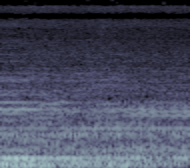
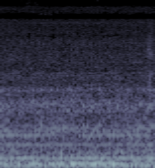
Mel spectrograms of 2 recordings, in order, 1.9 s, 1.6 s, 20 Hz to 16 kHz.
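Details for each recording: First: New February 2025 Trane XR14 1.5-ton heat pump outdoor unit; steady even hum with a few fixed tones, no knocks, rattles or grinding; running normally. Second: 2018 Goodman GSZ14 2-ton heat pump, fan running without the compressor since the previous afternoon: steady low hum as the compressor strains weakly but never starts; cause unknown.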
